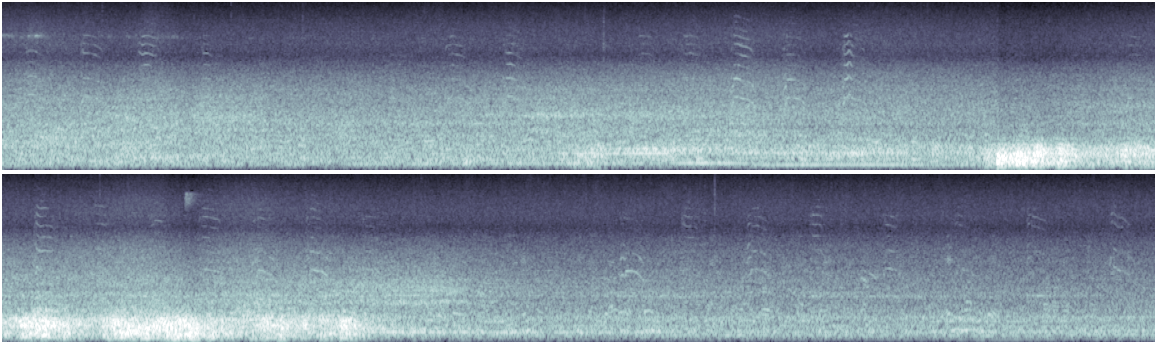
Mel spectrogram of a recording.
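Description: Wind blows steadily outdoors and gusts hard for a few seconds.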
